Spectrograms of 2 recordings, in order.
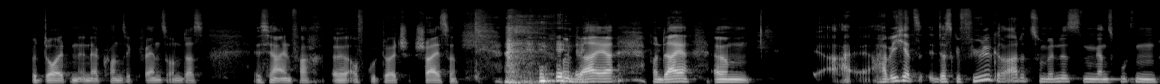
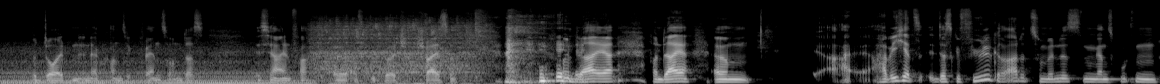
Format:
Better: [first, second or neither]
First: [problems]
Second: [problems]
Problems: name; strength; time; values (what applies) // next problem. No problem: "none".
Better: first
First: none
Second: household noises; loud; until 4.5 s; 7 dB below the speech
